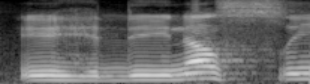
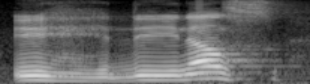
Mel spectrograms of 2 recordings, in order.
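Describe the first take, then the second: No difference in how they are said.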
